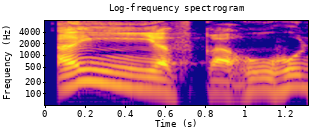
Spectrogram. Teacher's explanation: نون ساکن بعدش یا ادغام با غنه، یفقهوه قاف از حروف استعلاست غلیظ تلفظ میشه.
